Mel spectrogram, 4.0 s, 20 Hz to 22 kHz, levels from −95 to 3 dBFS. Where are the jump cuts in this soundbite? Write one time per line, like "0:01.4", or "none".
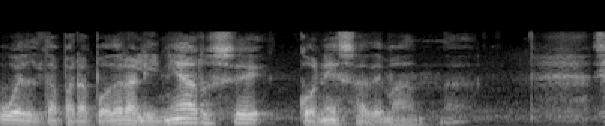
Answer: none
